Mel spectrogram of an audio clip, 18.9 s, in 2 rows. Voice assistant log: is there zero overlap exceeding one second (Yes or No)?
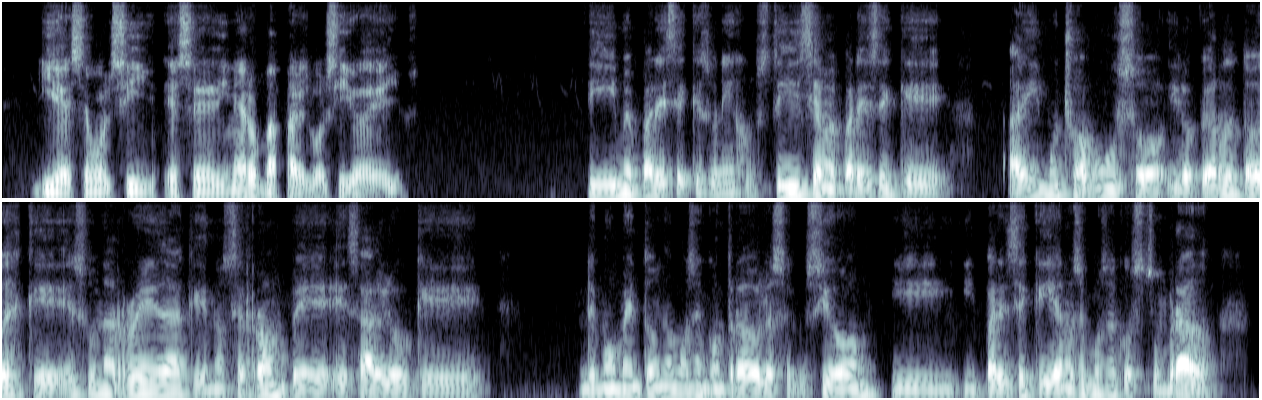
Yes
